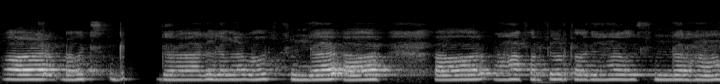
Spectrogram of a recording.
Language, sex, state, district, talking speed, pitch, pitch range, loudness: Hindi, male, Chhattisgarh, Balrampur, 135 wpm, 225 Hz, 220-230 Hz, -24 LUFS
